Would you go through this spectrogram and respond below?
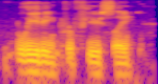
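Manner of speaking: ordinary delivery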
